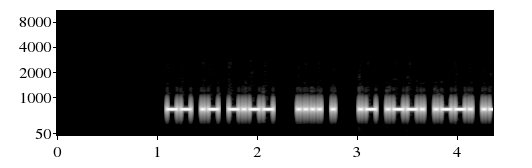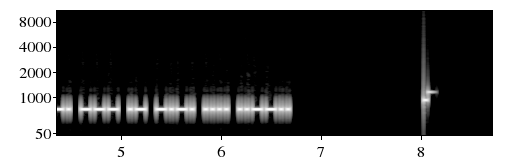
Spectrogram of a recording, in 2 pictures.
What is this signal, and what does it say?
Morse code, heard as a keyed tone, about 36 wpm, 700 Hz. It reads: MAY HE APPROACH?
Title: Sentences from Top 1000 Words - Review Part 6 - 35wpm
